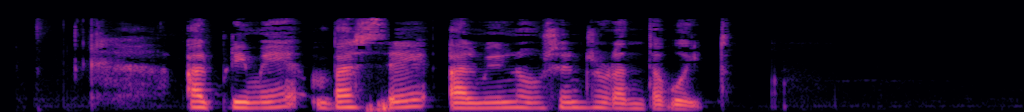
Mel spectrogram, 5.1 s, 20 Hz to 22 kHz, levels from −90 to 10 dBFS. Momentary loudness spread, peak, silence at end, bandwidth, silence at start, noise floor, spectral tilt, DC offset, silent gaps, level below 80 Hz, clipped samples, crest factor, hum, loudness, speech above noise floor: 20 LU; -4 dBFS; 1.5 s; 11.5 kHz; 0.45 s; -79 dBFS; -4.5 dB/octave; under 0.1%; none; -62 dBFS; under 0.1%; 22 dB; none; -25 LUFS; 55 dB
